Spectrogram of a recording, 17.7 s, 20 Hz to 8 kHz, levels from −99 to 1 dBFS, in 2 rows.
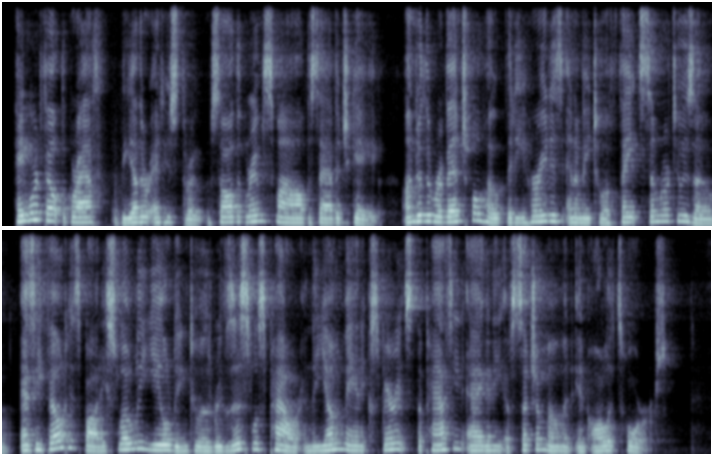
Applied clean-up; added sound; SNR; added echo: neural mask model DeepFilterNet 3.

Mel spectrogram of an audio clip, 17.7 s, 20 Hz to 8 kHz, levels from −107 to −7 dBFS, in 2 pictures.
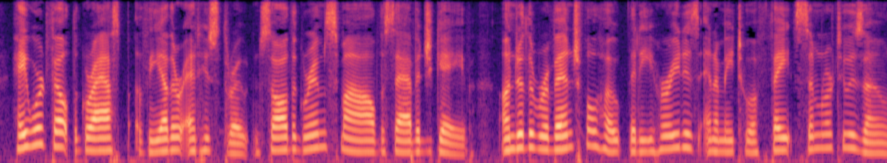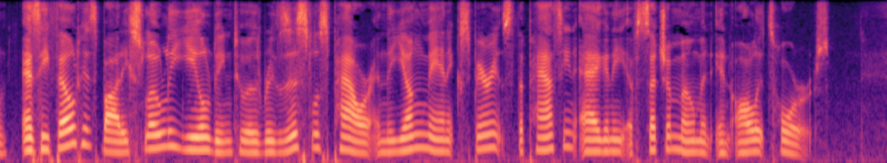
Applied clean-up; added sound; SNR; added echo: none; none; none; none.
